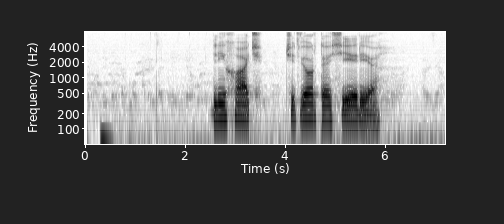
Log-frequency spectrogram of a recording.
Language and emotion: Russian, sad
